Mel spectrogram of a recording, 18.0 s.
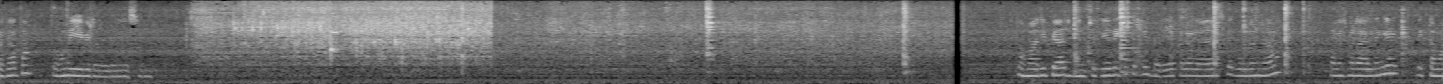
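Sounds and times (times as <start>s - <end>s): paste sizzling in hot oil: 2.4s - 11.9s.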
